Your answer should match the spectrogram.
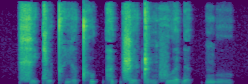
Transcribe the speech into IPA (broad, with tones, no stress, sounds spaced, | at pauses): x e˨˩˨ c u˨˩ t̪ʰ i˨˩ ə̯ t̪ʰ u˦˥ k̚ h ə˦˥ k̚ ʂ i˨˩˨ ə̯ ʈ ə˨˩˨ ŋ f u˧ ə̯ ɗ ə˨˩ k̚ | ŋ u˨˩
